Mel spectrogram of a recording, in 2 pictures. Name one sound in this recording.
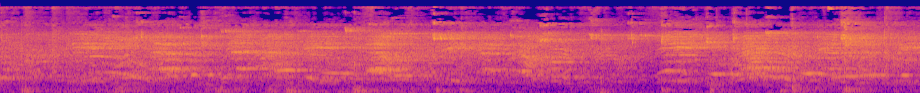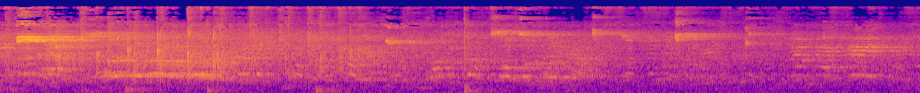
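A basketball bounces on the court with dull thuds.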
